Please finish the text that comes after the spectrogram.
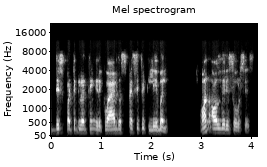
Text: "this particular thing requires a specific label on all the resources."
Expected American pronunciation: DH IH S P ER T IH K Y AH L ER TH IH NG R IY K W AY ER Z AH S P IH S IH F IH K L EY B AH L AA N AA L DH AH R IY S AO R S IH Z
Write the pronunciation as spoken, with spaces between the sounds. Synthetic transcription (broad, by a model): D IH S P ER T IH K Y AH L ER T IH NG R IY K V AY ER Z AH S P IH S IH F IH K L EY B AH L AA N AA L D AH R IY S AO R S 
